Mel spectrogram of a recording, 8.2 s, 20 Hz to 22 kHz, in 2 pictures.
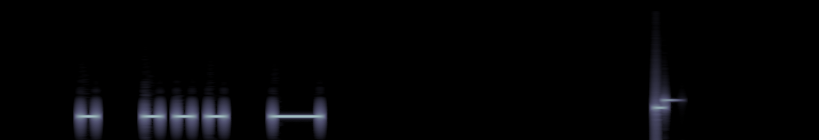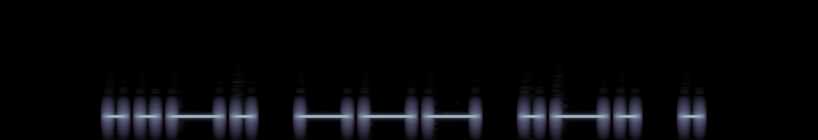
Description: Morse code, heard as a keyed tone, about 15 wpm, 700 Hz. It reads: EST FORE
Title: Prefixes and Suffixes 15wpm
